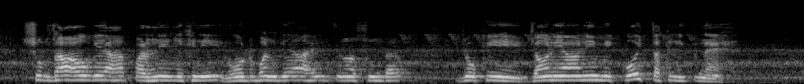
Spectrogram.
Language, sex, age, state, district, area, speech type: Hindi, male, 60+, Bihar, Begusarai, rural, spontaneous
